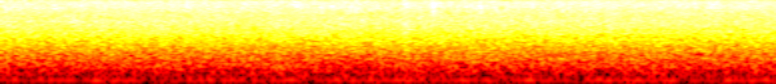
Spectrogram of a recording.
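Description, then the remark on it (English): Steady, dense rainfall in a jungle hisses evenly throughout, a soft continuous wash of droplets with no distinct drops or pauses, fairly quiet. No voices are present. “The rain in the jungle.”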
